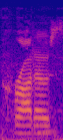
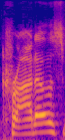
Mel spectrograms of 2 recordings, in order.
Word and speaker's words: Kratos: There's a character named Kratos in Tales of Symphonia. Yeah. Well, here's the thing. It's interesting how some pronounce it Kratos, but it is also Kratos.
